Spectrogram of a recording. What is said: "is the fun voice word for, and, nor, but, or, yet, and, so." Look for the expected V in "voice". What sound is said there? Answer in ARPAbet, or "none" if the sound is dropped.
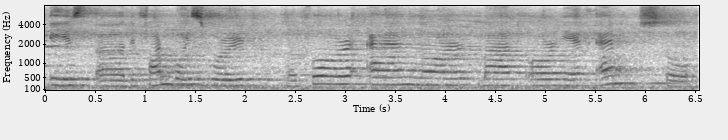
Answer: B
